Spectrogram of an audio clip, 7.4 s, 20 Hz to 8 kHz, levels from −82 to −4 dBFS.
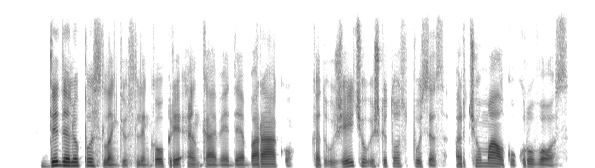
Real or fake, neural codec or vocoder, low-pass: real; none; 7.2 kHz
